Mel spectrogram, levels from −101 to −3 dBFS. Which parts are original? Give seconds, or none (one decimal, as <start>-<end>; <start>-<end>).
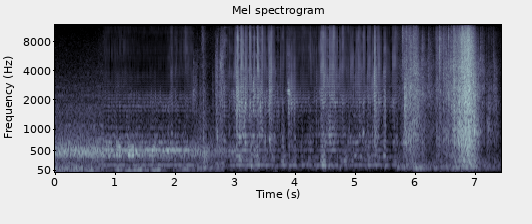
0.0-0.8; 2.3-2.8; 5.7-7.4

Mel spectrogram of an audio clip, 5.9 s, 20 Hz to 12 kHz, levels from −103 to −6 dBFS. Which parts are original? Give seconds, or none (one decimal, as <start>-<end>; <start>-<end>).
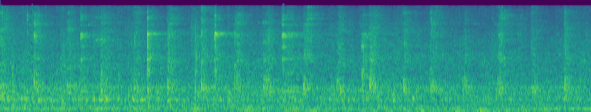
0.0-2.9; 4.3-5.9

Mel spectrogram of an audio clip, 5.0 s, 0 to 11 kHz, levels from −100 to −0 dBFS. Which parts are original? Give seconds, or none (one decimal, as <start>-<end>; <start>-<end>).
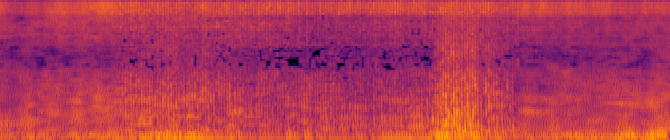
0.9-3.9

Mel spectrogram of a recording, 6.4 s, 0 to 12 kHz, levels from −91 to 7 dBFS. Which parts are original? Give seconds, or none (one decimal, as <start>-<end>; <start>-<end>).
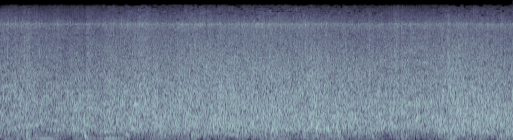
0.0-0.4; 1.3-4.8; 5.4-6.4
